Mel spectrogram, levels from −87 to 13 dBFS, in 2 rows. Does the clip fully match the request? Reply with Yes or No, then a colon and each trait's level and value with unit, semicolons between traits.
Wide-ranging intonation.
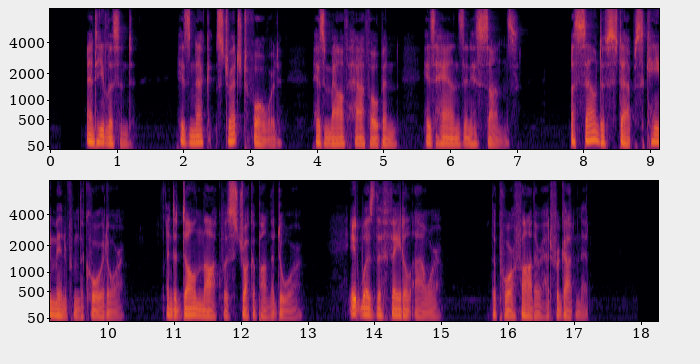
No: average, 3.8 semitones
